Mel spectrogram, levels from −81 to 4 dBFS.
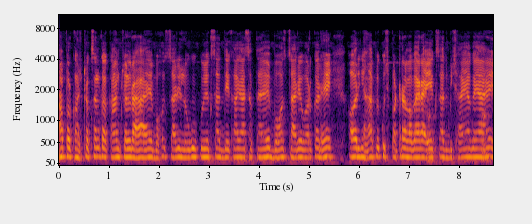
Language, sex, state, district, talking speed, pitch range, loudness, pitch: Hindi, male, Maharashtra, Dhule, 230 wpm, 180-190 Hz, -18 LUFS, 185 Hz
